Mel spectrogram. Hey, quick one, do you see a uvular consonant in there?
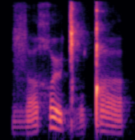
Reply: yes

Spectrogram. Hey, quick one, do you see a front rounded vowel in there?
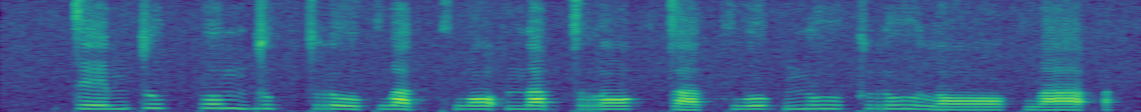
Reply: no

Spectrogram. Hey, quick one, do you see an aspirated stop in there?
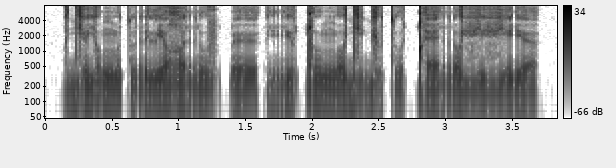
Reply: no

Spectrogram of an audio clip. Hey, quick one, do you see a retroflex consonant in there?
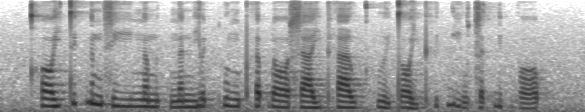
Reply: no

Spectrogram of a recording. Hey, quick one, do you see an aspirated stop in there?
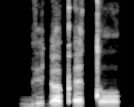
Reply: no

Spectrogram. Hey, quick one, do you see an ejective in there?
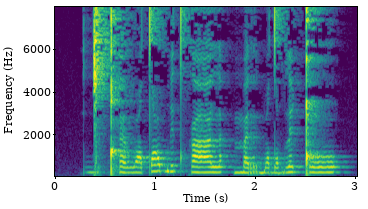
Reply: no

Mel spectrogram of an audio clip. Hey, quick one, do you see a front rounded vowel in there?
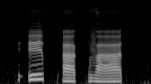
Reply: no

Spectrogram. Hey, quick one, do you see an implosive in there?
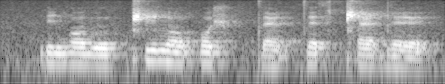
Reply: no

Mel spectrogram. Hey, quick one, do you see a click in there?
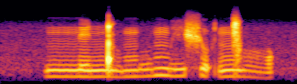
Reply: yes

